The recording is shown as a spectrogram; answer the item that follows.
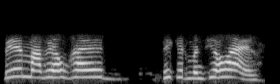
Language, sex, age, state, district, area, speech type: Bodo, female, 45-60, Assam, Kokrajhar, urban, conversation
